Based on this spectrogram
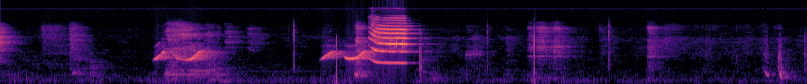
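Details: Talking pet ringneck parrot indoors; two short looping whistled-nasal phrases and a flat harmonic note, with clicks and quiet room noise.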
